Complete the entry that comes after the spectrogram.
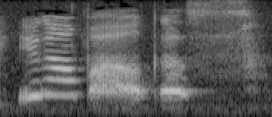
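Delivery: high, incredulous question at the camera; exasperated at the camera. Real, not acted. Talking to a camera that won't focus, high and incredulous. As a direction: pitch it way up, scolding the camera.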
